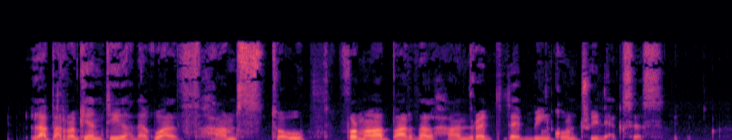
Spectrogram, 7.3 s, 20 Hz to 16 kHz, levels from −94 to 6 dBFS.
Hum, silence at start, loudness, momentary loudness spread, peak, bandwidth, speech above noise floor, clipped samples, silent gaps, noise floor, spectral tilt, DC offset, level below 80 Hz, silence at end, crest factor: none; 0.3 s; -28 LUFS; 11 LU; -6 dBFS; 11.5 kHz; 31 dB; under 0.1%; none; -59 dBFS; -4 dB/octave; under 0.1%; -58 dBFS; 0.7 s; 24 dB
